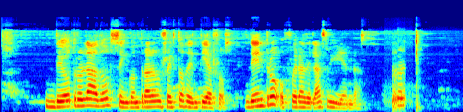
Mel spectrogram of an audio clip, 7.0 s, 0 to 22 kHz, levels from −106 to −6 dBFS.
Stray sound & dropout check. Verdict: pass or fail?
fail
